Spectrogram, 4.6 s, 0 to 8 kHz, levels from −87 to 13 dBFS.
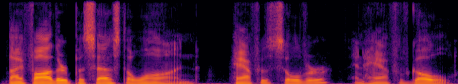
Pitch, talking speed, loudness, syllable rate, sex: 110 Hz, 155 wpm, -19 LUFS, 4.2 syllables/s, male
